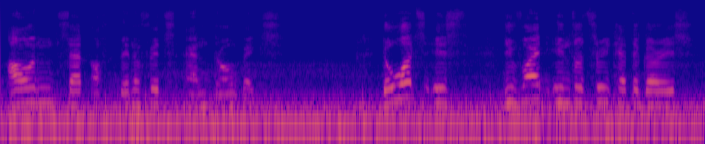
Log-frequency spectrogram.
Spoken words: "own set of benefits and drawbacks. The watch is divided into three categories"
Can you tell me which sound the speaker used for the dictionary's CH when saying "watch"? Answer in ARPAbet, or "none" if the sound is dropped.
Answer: S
